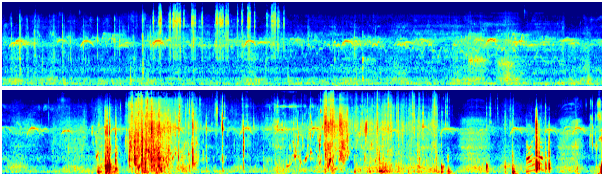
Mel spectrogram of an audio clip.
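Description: Water splashing and sloshing in loud bursts as a hooked trout is brought alongside an inflatable boat and netted. Before that, a bird repeats a short high call about twice a second.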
